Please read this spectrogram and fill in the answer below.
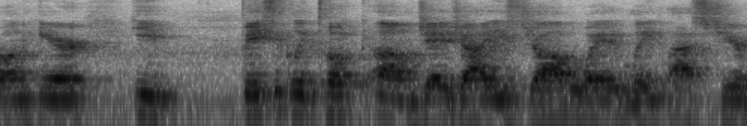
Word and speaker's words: Jay Ajayi: He said Jay Ajayi, not JJE.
